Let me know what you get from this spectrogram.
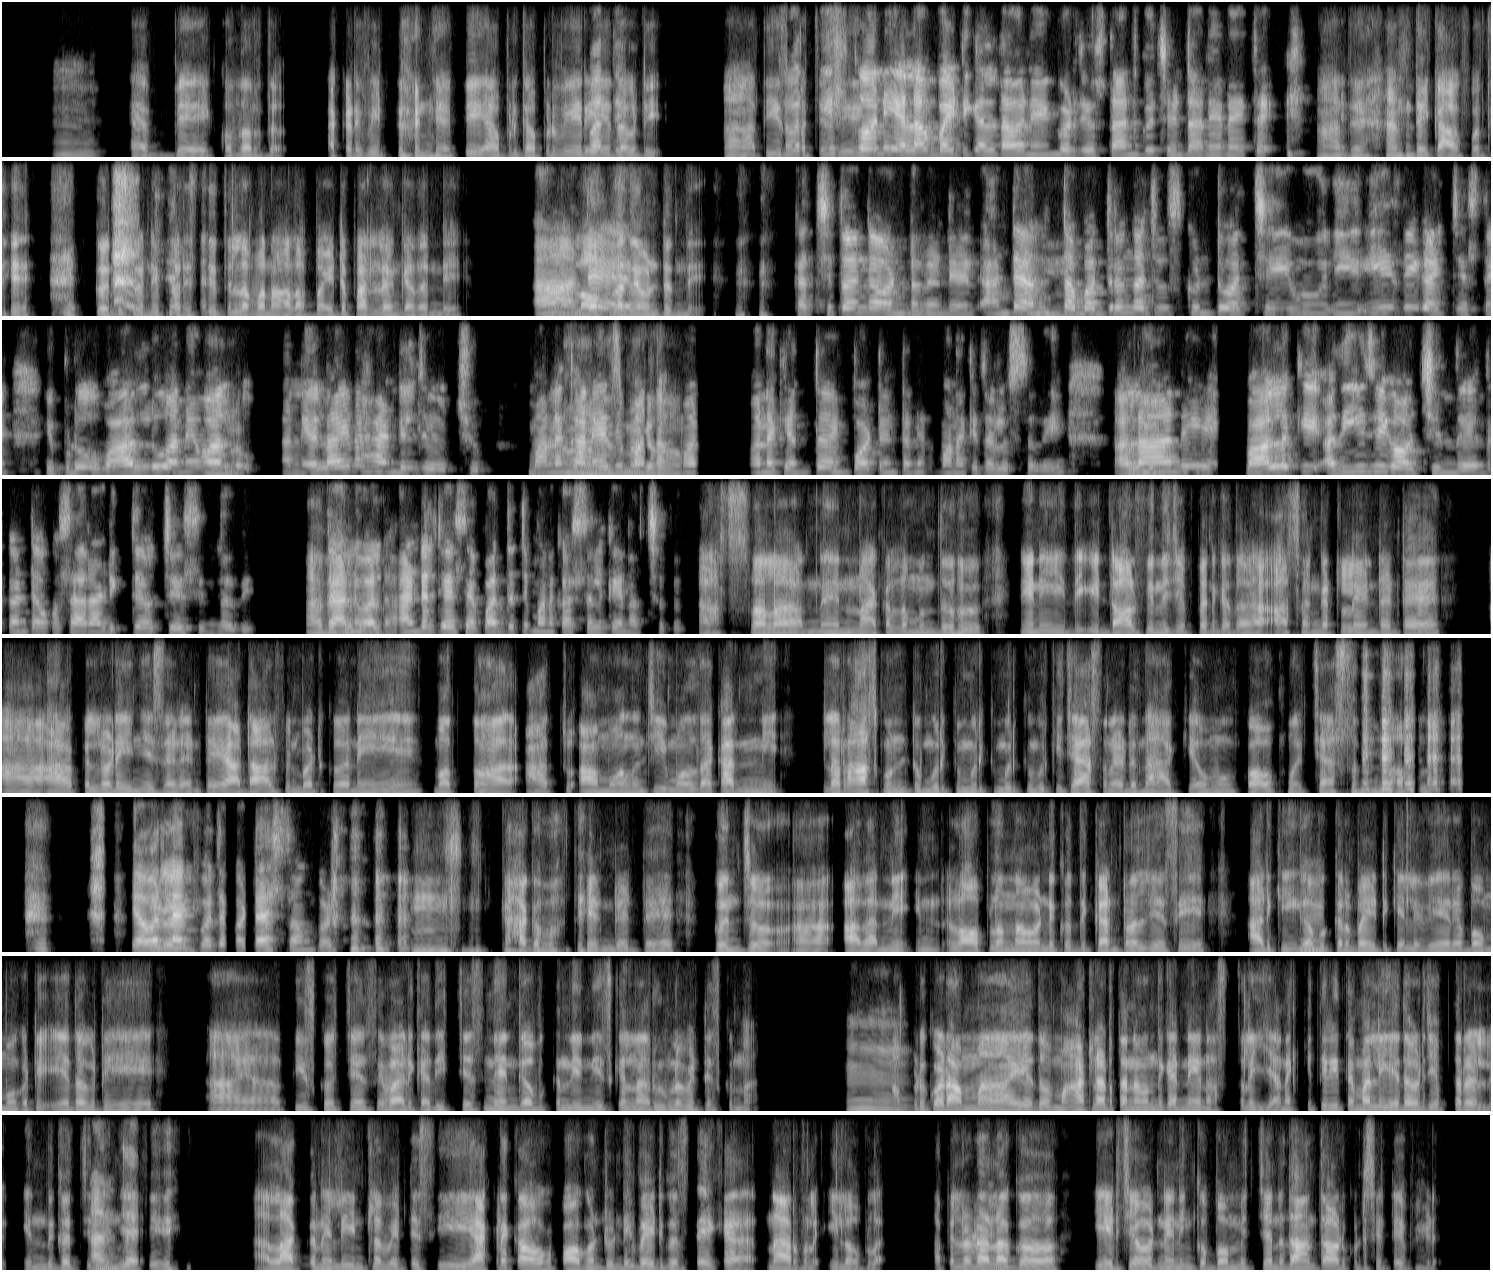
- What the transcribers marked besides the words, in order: "అదే" said as "వదే"; tapping; giggle; laughing while speaking: "అంటే కాకపోతే కొన్ని కొన్ని పరిస్థితుల్లో"; giggle; other background noise; giggle; in English: "ఈ ఈజీగా"; in English: "హ్యాండిల్"; in English: "ఈజీగా"; in English: "హ్యాండిల్"; giggle; in English: "డాల్ఫిన్‌ని"; in English: "డాల్ఫిన్"; laugh; chuckle; laughing while speaking: "హ్మ్. కాకపోతే ఏంటంటే, కొంచెం ఆహ్"; in English: "కంట్రోల్"; in English: "రూమ్‌లో"
- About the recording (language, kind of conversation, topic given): Telugu, podcast, ఇంట్లో మీకు అత్యంత విలువైన వస్తువు ఏది, ఎందుకు?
